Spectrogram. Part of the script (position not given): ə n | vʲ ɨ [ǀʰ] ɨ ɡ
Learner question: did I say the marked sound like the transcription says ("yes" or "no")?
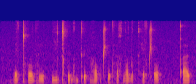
yes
